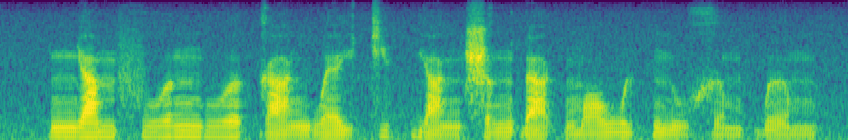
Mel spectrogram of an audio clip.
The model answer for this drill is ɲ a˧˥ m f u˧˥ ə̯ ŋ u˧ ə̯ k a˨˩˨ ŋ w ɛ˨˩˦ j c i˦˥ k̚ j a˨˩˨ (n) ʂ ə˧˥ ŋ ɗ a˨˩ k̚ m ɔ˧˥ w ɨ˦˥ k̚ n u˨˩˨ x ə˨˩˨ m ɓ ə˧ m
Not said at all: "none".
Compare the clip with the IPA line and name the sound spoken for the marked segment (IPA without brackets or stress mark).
ŋ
